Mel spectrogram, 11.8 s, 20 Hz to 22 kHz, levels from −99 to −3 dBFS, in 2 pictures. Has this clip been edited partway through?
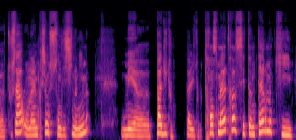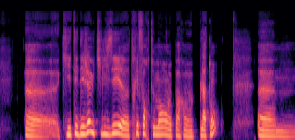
no; 0 cuts

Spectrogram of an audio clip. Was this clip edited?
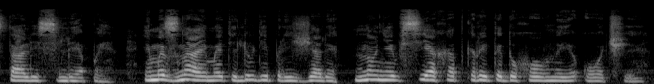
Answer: yes; 2 cuts; at 1.3 s, 3.4 s

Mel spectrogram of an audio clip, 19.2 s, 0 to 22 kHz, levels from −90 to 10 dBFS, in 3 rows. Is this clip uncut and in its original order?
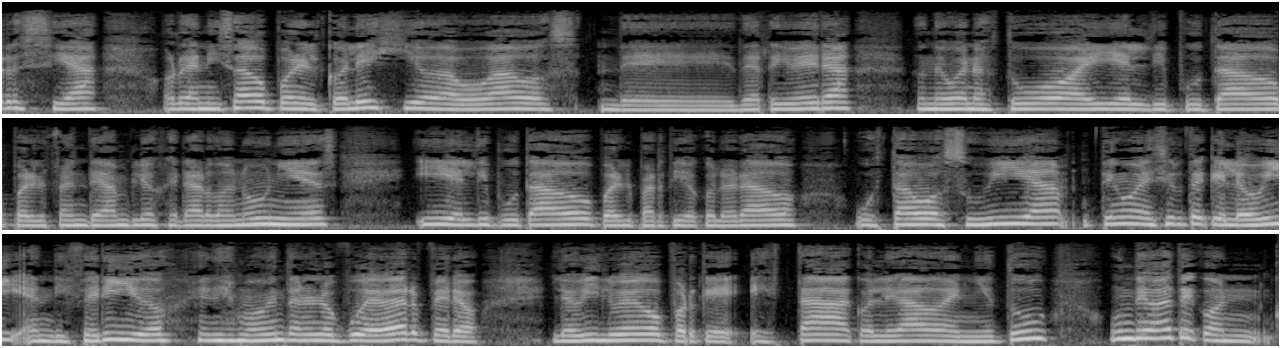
yes; 0 cuts

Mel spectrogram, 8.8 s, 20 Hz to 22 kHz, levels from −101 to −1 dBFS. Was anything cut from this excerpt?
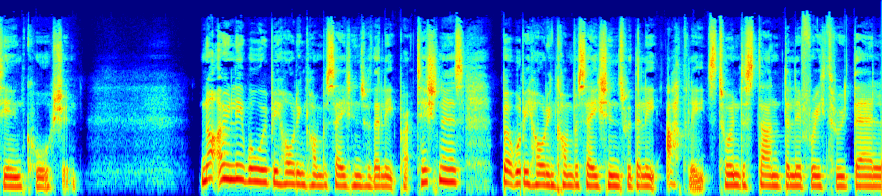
yes; 1 cut; at 5.2 s

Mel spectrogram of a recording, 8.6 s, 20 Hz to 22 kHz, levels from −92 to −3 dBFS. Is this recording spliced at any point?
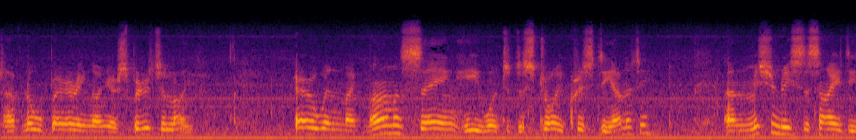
yes; 1 cut; at 5.0 s

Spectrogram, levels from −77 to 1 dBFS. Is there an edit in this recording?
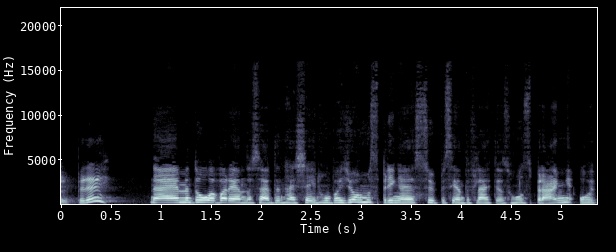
yes; 1 cut; at 2.1 s

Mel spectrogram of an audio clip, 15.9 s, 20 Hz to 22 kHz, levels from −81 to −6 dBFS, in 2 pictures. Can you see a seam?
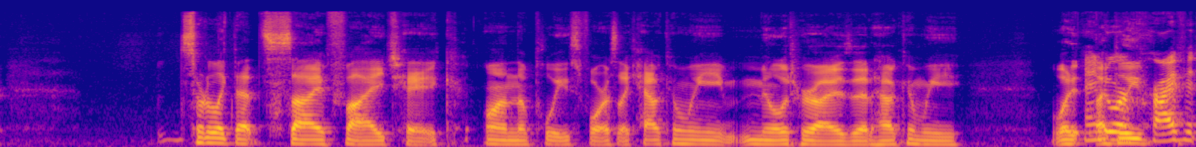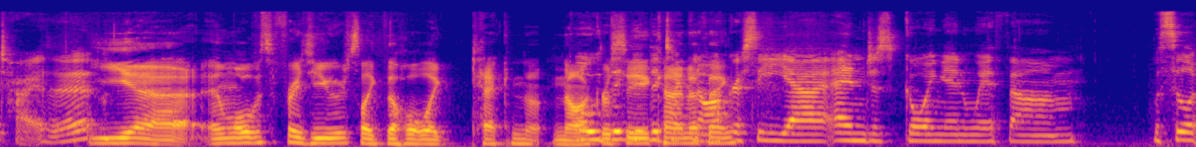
no; 0 cuts

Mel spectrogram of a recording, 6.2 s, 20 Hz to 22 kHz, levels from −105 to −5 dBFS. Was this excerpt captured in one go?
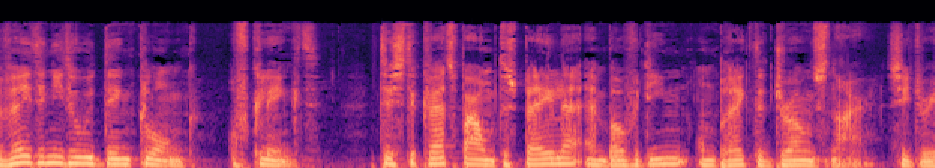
yes; 0 cuts

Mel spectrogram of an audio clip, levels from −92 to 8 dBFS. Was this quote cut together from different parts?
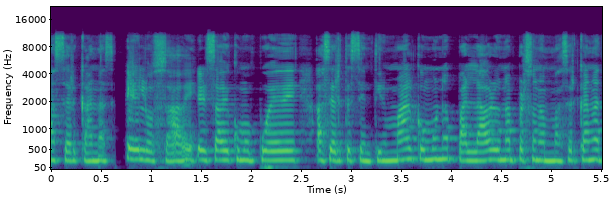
no; 0 cuts

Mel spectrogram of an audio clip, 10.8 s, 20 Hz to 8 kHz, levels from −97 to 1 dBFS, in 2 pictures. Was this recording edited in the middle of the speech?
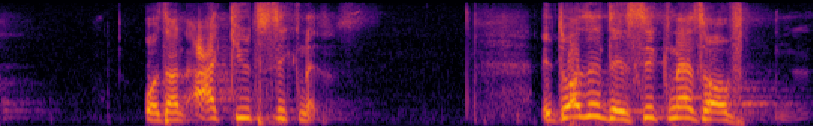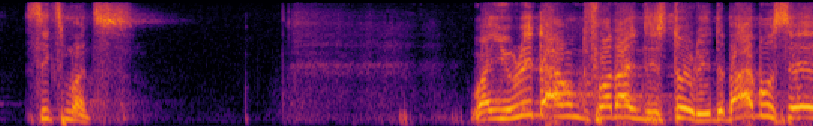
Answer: no; 0 cuts

